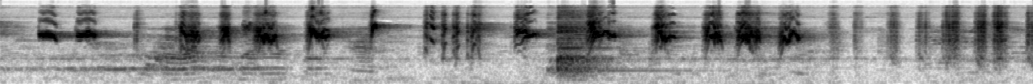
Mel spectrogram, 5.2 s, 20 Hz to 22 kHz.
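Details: Coconut lorikeet, known locally as konin, singing a full, varied song meant for tutoring kolibri ninja birds, captured on a vivo Y21 phone: dense high chirps and squeaky whistles, a few harsh rasping notes, faint low background hum.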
